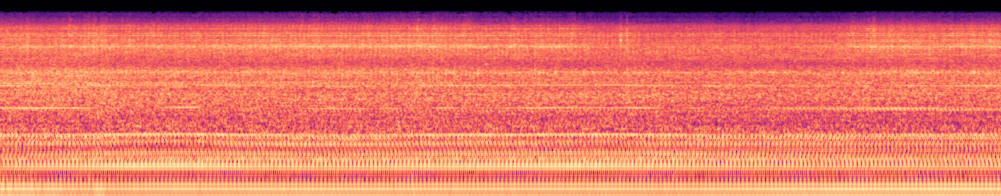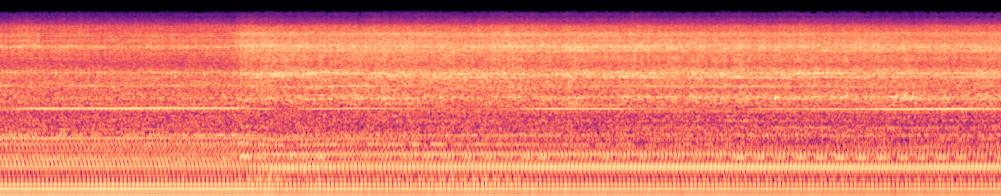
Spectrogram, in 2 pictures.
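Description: The engine of a Mobile Dimension portable sawmill running steadily. About two-thirds of the way through, its note changes slightly.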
